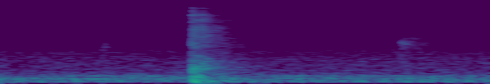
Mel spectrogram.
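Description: A single hand-hammer blow on red-hot steel at the anvil about a second in, with a short metallic ring, as an axe head is forged. A steady low hum runs underneath.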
